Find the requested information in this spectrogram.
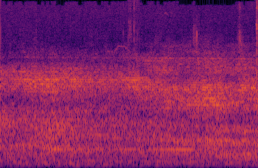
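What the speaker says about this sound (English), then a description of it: "You can probably hear that big airplane going overhead." A large airplane passing overhead above a golf course, a steady broadband engine roar that holds loud and even throughout with no other sounds over it.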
